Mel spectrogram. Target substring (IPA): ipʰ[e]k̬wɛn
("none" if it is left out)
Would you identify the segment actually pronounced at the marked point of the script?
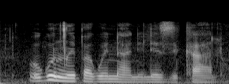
a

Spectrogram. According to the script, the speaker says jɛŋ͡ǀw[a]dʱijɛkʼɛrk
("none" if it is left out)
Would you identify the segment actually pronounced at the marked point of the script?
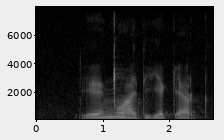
a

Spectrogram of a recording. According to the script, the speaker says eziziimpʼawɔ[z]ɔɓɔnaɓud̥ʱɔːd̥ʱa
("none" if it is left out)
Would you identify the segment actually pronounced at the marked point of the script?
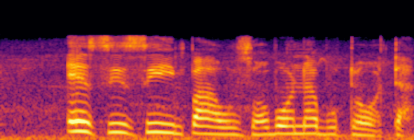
z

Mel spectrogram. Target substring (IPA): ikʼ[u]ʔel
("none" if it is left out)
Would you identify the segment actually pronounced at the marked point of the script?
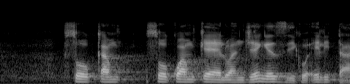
ɔ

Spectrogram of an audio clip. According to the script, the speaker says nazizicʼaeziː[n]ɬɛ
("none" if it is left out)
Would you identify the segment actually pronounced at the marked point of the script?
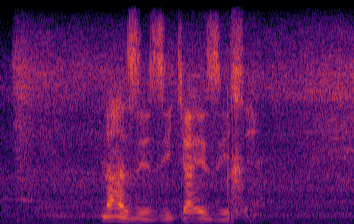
none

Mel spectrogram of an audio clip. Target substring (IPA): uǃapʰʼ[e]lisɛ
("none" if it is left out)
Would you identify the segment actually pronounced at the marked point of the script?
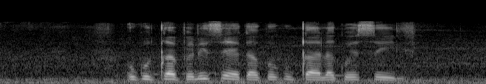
e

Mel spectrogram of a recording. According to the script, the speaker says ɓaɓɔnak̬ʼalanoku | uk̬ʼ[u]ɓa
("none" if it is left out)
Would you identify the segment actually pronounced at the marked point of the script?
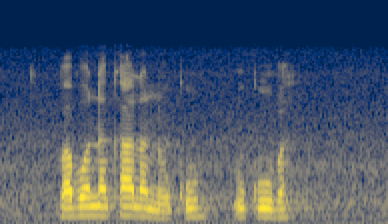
uː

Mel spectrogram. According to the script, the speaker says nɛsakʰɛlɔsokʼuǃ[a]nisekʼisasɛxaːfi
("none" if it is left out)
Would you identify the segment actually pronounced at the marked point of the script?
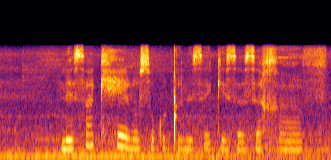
i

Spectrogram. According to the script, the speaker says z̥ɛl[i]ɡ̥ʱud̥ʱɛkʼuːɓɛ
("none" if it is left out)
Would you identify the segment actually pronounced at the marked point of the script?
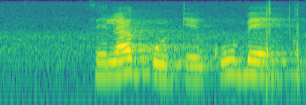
a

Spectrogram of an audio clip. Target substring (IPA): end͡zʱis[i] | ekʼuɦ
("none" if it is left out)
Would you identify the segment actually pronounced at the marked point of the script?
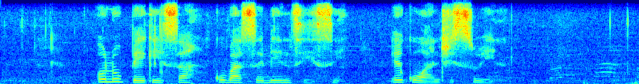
i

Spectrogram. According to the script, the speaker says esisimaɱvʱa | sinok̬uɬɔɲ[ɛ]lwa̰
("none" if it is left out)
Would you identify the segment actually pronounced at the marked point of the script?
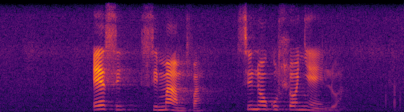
ɛː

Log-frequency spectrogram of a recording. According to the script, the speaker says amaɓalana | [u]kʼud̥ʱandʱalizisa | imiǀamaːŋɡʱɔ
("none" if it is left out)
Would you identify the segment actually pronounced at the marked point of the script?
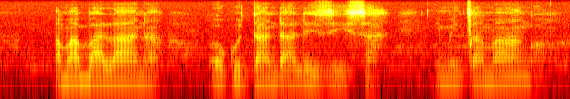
o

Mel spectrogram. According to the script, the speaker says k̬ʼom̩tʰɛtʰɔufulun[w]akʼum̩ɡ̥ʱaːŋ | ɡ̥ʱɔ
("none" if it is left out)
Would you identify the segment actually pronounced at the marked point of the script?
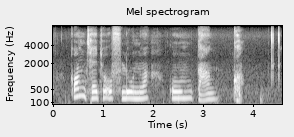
w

